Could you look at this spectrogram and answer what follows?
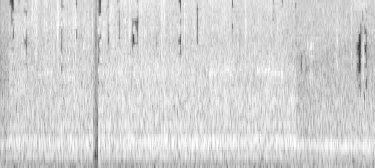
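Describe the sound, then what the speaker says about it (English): Hundreds of angry African bees swarm around a hollow honey tree, their dense buzzing droning steadily and close throughout, with one brief sharp dip partway through. "protected by hundreds of angry African bees"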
